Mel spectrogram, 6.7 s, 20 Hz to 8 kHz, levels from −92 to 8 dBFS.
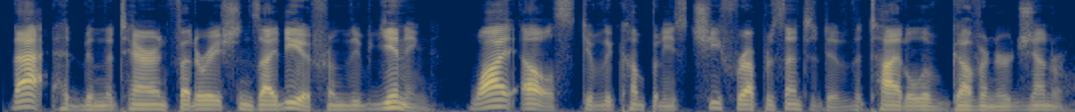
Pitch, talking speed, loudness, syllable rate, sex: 105 Hz, 195 wpm, -23 LUFS, 6.7 syllables/s, male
